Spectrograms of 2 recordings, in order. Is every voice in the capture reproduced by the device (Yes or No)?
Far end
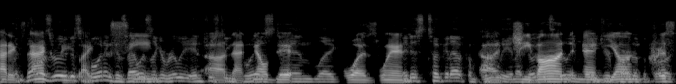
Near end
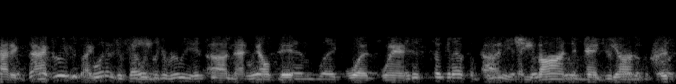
Yes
